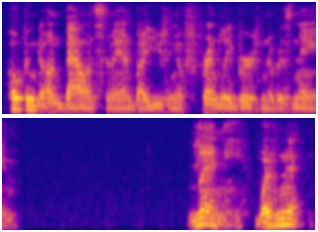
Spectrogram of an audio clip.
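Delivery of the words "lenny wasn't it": Lenny tossed out high and sneering; mocking taunt. Thug taunting the professor with a nickname, sneering. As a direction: needle him with the nickname.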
